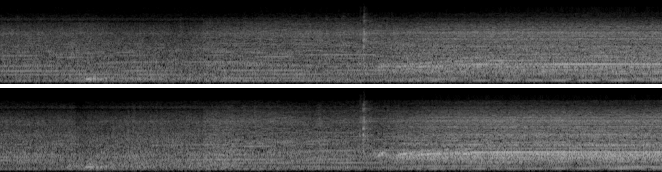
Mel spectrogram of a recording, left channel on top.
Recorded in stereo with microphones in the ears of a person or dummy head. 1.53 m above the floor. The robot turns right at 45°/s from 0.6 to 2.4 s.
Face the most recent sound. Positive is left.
turn(degrees=-30)  # may be behind; listen again after turning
